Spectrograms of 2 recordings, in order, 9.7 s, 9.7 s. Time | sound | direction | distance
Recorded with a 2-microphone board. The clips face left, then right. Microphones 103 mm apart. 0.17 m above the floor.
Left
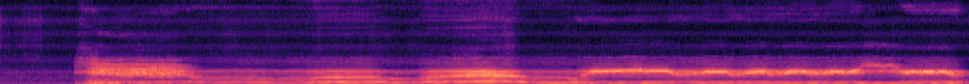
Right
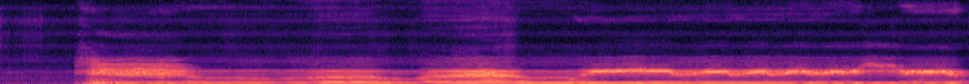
0.8 | singing | 20° right (ahead or behind) | 1.6 m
